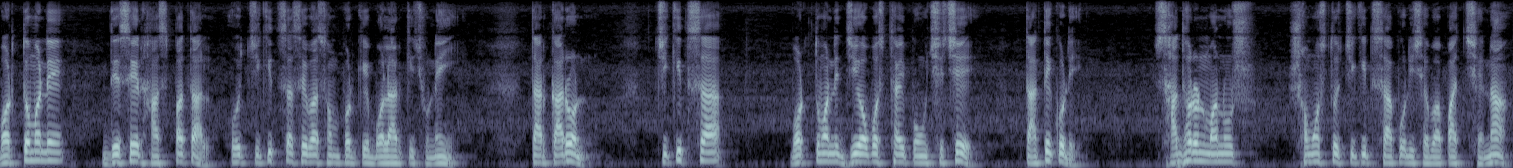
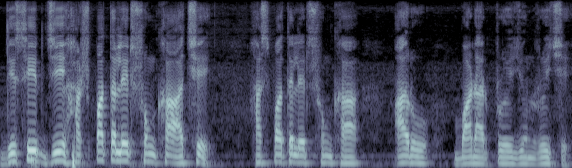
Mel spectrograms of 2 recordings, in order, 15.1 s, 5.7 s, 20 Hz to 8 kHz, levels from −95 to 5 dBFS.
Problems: constant background noise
